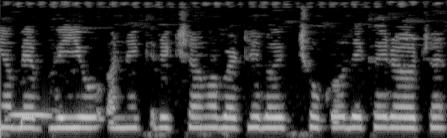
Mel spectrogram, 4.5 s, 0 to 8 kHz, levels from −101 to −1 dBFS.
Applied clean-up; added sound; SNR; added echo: classical method Wiener filter.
